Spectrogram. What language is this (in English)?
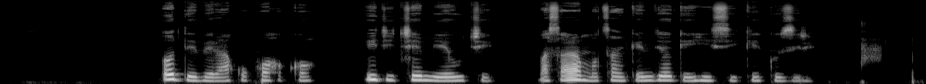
Igbo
